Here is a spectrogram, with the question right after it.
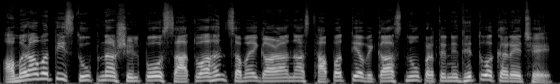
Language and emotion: Gujarati, neutral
